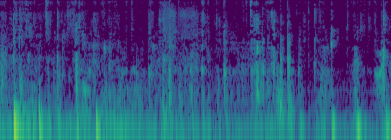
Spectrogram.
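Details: Samoyed chewing steamed chicken: quiet, irregular clicks of teeth and moist smacks, with light breathing between bites in a quiet indoor space.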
